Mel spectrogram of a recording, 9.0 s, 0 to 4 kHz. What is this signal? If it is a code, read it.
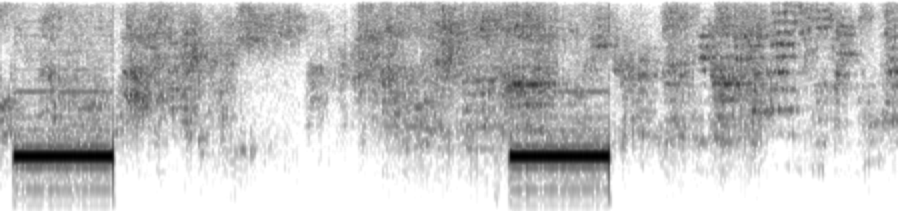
Ringback tone (China, 450 Hz).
